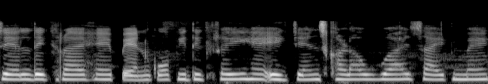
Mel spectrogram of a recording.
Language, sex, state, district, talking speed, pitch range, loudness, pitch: Hindi, female, Bihar, Jamui, 195 wpm, 230-235 Hz, -16 LUFS, 230 Hz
